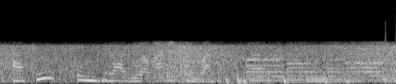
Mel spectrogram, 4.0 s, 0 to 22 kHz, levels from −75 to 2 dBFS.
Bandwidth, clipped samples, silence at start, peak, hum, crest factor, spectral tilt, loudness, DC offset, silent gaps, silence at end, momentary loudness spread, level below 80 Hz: 4.1 kHz; under 0.1%; 0 s; -4 dBFS; none; 12 dB; -10.5 dB/octave; -17 LUFS; under 0.1%; none; 0 s; 3 LU; -40 dBFS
